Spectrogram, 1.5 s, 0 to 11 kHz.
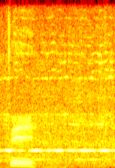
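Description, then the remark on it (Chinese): Wine glasses played as a glass harp, sixty stemmed glasses fixed with rubber bands on a soundboard, filled with distilled water and rubbed at the rims with wet fingertips: a steady, pure ringing tone sustains throughout, with a brief cluster of lower glassy notes swelling near the start, moderately loud. “他演奏玻璃琴已经50年了。”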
